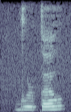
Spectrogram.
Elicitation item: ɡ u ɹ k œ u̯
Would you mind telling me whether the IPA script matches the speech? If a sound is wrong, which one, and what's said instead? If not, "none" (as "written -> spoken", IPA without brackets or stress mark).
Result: none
